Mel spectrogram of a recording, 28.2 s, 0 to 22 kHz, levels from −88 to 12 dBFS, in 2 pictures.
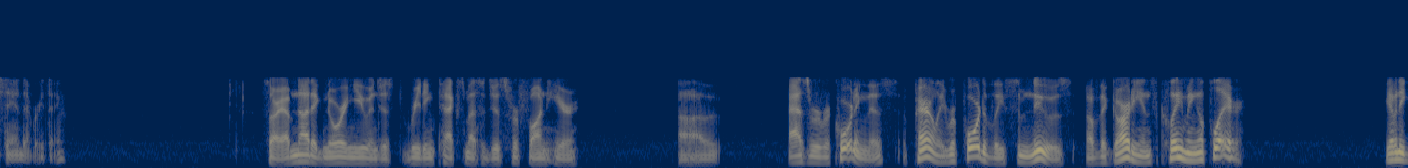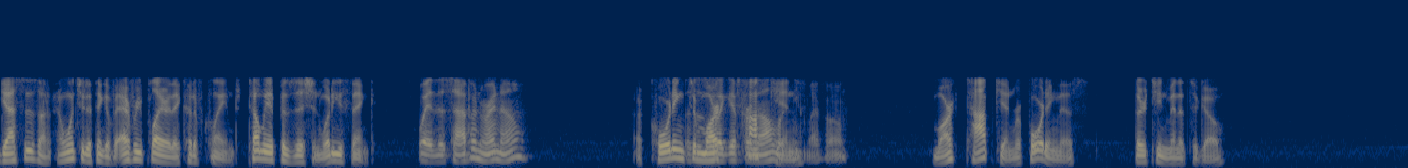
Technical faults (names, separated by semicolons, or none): none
